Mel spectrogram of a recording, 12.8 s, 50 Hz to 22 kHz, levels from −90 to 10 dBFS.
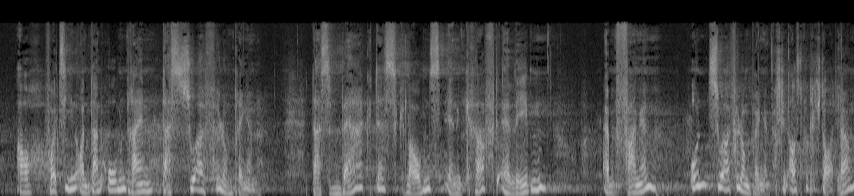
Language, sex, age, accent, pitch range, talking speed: German, male, 60-79, German, 150-220 Hz, 120 wpm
